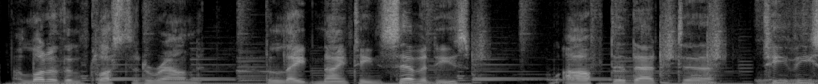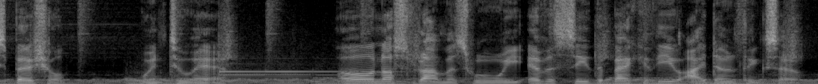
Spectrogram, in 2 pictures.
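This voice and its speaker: A man hosting a podcast, reading scripted material in a measured, theatrical way. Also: mid-range voice, music in the background. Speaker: podcast host. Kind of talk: scripted podcast narration, reading old newspaper pieces.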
